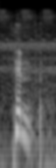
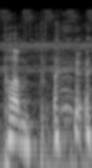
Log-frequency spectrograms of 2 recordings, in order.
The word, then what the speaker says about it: pump: two super fight mums five is pimp in welsh happy it's not it's not pronounced pump happy pumping cafe i'm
